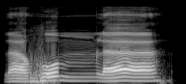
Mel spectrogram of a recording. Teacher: Maka untuk panjang izhar untuk cara membacanya, yaitu suara mimnya tidak boleh ditahan, tidak boleh lahum la, tapi akan tetapi dia harus jelas dan langsung saja. Lahum la sambil menyempurnakan daripada huruf mimnya. Bibir kita dirapatkan. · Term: izhar syafawi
